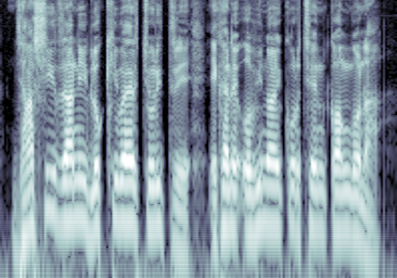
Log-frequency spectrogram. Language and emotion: Bengali, neutral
